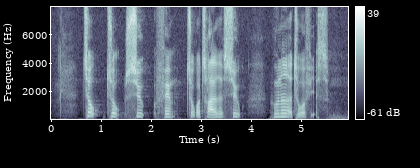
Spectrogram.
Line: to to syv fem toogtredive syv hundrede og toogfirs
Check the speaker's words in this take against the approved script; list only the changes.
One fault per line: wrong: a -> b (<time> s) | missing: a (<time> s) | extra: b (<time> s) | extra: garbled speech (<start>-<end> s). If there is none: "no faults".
no faults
